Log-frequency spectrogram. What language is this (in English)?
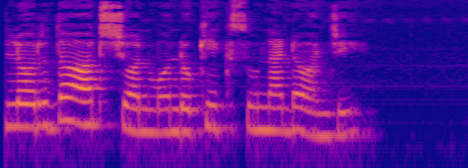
Luo (Kenya and Tanzania)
